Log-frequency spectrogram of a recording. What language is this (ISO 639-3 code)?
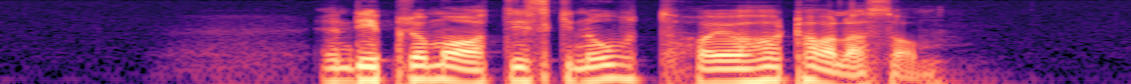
swe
